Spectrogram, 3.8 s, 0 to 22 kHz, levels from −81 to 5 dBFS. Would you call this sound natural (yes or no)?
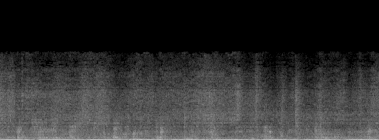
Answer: no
